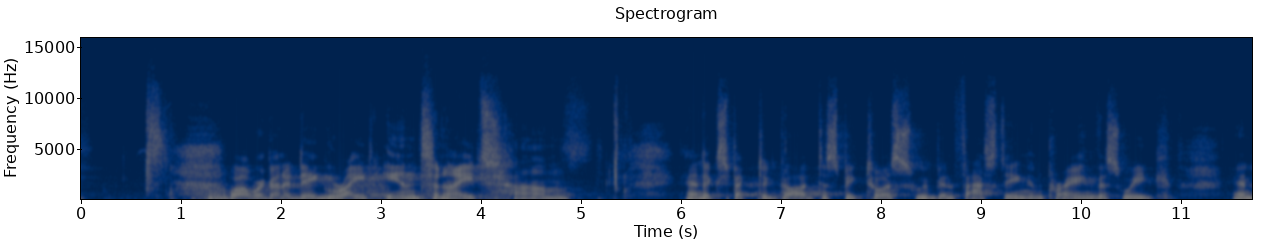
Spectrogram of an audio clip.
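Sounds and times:
person sneezing in the audience in a room: 0.6s - 1.5s
speech: 1.2s - 5.1s, 6.0s - 11.7s.

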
